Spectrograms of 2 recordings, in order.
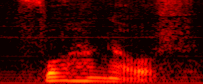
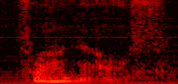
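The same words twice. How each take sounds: First: Said in the usual way. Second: "Vorhang auf" whispered, much softer. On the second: Acted. Preacher inviting listeners into glory, whispered.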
